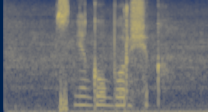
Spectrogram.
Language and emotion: Russian, neutral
